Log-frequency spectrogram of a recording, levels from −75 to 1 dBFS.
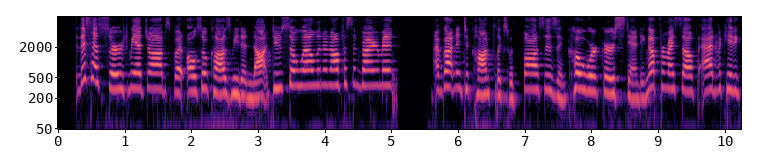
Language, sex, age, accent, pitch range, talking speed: English, female, 30-49, American, 235-310 Hz, 185 wpm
